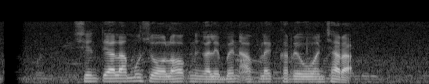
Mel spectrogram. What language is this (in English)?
Sundanese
